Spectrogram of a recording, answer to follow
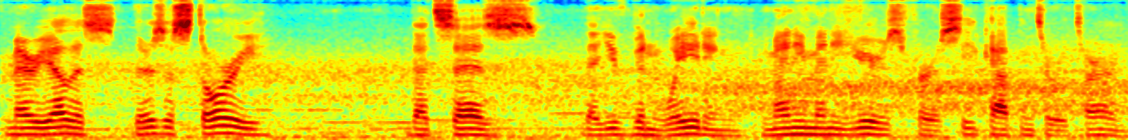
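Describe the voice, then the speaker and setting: A man with a mid-pitched voice hosts a casual outdoor ghost hunt. He speaks politely and coaxingly, as if to someone unseen, and explains things simply. Clear traffic and city ambience runs behind him. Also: flat delivery, unhurried. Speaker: paranormal investigator hosting a video. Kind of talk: casual narration and gentle questions to spirits. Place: outdoors at a roadside parking lot grave site.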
